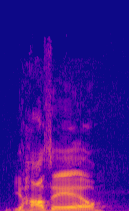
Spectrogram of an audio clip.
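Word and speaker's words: Jahaziel: A guy by the name of Yahazel, I looked up the kind of phonetic pronunciation, of it, and that's, that's as close as I can get. Yahazel.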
